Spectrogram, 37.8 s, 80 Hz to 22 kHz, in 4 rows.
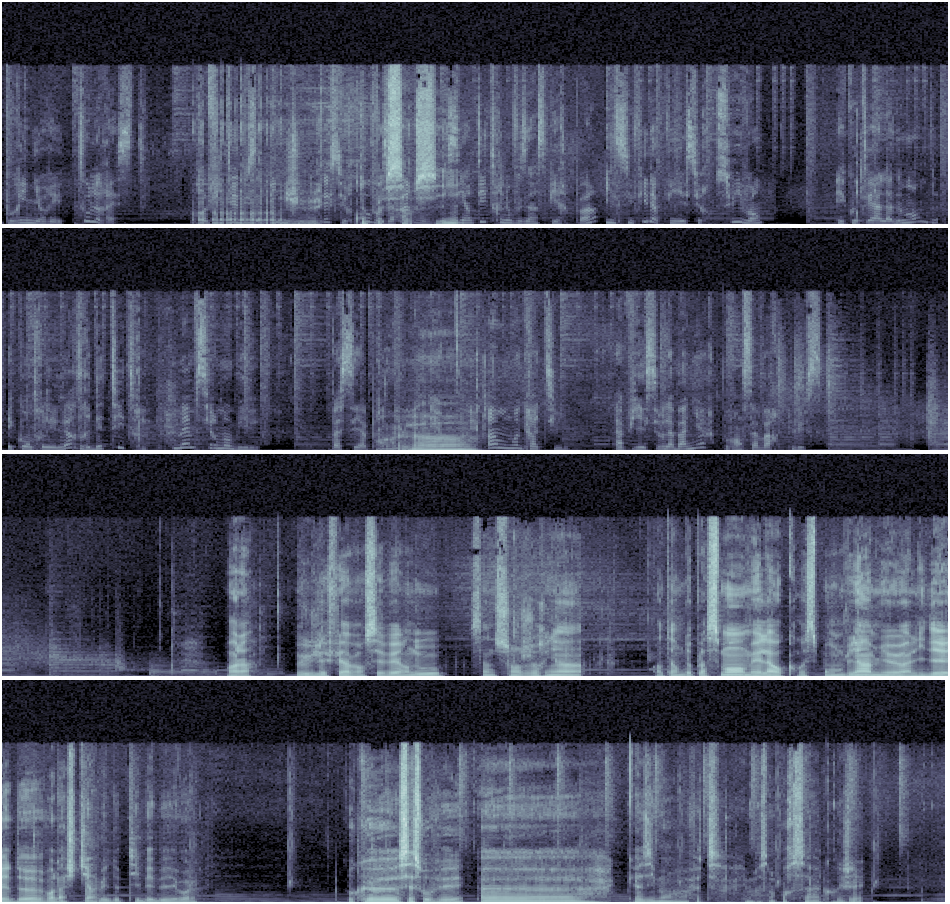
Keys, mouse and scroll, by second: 0.2 alt+shift+Left, 0.4-2.5 middle drag, 2.5 alt+click, 3.2 alt+click, 3.4 middle click, 4.2-6.7 typing, 4.4 middle click, 6.4 middle click, 8.0 middle click, 8.5-8.8 scroll up 1, 8.8 middle click, 9.1 scroll down 2, 9.4-10.7 shift+middle drag, 10.7 scroll up 2, 11.0-12.3 middle drag, 12.3 click, 12.8-14.1 middle drag, 14.1 g, 15.6-16.1 middle drag, 16.1 Tab, 16.3-16.9 middle drag, 16.9 scroll up 1, 17.1 a, 17.2 a, 17.3-18.8 middle drag, 18.8 scroll down 1, 19.0-19.7 middle drag, 19.7 scroll down 2, 19.9-20.5 middle drag, 20.5 KP_0, 21.1 scroll down 1, 23.9 scroll down 1, 24.1 middle drag, 24.6 a, 24.7 a, 25.4 shift+middle click, 26.3 scroll up 1, 26.6-27.3 middle drag, 27.3-27.7 scroll up 5, 27.7-30.3 middle drag, 30.3-30.7 scroll up 1, 30.7-31.0 middle drag, 31.0 scroll up 1, 31.2 Tab, 31.3-32.2 middle drag, 32.2-33.0 scroll down 1, 33.0 click, 33.4 middle click, 33.9 a, 34.0 a, 34.2 middle click, 35.1 middle click, 35.3 scroll up 2, 35.9 alt+click, 36.1 middle click, 36.7 alt+click, 37.6 alt+click.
